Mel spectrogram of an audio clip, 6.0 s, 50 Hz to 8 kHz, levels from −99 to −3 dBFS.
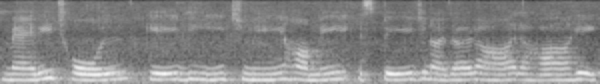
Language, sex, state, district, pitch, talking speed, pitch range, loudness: Hindi, female, Madhya Pradesh, Dhar, 210 Hz, 120 wpm, 205-220 Hz, -14 LUFS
